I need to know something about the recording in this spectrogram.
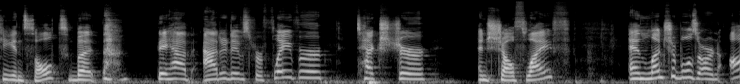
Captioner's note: laugh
